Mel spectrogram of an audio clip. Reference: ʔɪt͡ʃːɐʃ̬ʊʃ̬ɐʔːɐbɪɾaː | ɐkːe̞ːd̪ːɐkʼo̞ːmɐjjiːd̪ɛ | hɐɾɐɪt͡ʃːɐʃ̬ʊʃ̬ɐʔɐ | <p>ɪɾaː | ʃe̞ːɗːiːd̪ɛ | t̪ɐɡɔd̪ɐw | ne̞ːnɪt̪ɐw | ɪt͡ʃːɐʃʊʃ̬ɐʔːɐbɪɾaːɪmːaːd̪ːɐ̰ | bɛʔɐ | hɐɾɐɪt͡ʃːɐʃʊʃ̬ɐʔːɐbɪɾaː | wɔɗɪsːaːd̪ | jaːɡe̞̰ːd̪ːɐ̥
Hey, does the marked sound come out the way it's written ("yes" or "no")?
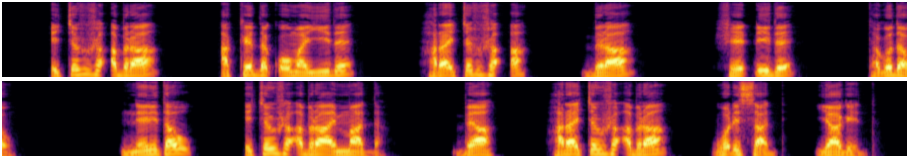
no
